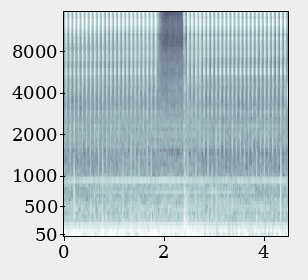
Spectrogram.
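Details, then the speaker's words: Furrion RV gas cooktop/oven in DRV Mobile Suites, no gas fault traced to lid magnet sensor held with failed hot glue; oven igniter: rapid steady ticking about a dozen clicks per second, no flame catching; sparks but burner won't light. "and sometimes you got to let it run for a little bit for the gas to flow and for this thing to spark you see the spark happening maybe not"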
